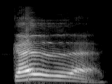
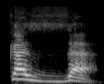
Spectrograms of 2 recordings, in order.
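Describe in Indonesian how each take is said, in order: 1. Konsonan tengahnya bunyi th yang ringan. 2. Konsonan tengahnya z berdengung yang kuat. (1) "pastikan hujung lidah sentuh gigi kapak" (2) "Sebab dia suka tekan bunyi zai itu. Salah"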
